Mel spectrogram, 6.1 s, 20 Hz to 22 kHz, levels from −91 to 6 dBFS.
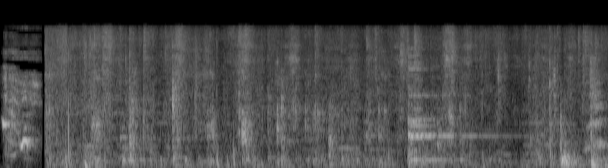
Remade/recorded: recorded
